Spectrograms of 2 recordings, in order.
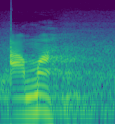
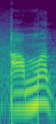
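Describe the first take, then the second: First: The word ends with an h sound. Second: The word ends with a t sound. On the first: "Kalau wakoh berarti amah" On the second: "amat pakai tak"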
